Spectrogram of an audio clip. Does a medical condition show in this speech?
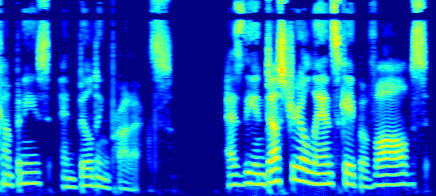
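No.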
